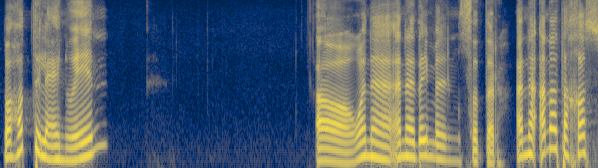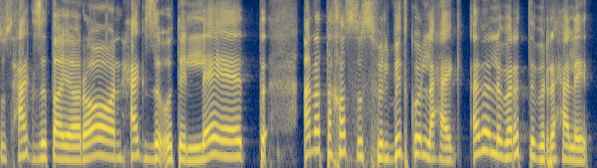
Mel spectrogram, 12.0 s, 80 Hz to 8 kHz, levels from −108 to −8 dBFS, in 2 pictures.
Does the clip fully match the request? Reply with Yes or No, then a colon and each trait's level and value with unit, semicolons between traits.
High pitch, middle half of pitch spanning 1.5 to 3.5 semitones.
No: high, 215 Hz; average, 4.3 semitones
